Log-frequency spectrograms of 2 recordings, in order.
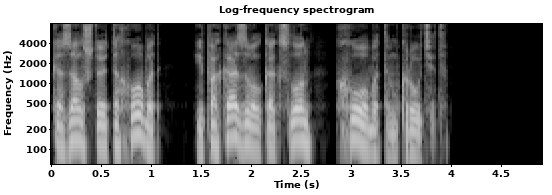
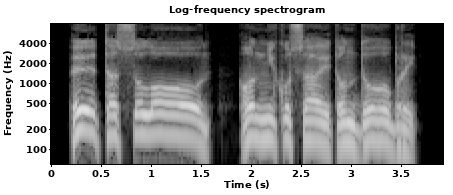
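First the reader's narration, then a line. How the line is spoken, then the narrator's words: Deep thick voice. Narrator (Russian): я и сказал толстым голосом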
